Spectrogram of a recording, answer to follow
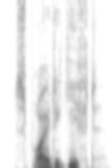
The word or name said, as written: sprøjtegift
